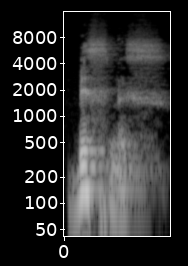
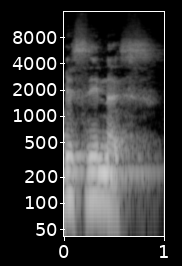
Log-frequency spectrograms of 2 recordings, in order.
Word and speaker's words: business: what is right is what is natural is business not busyness business look at the script look at the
